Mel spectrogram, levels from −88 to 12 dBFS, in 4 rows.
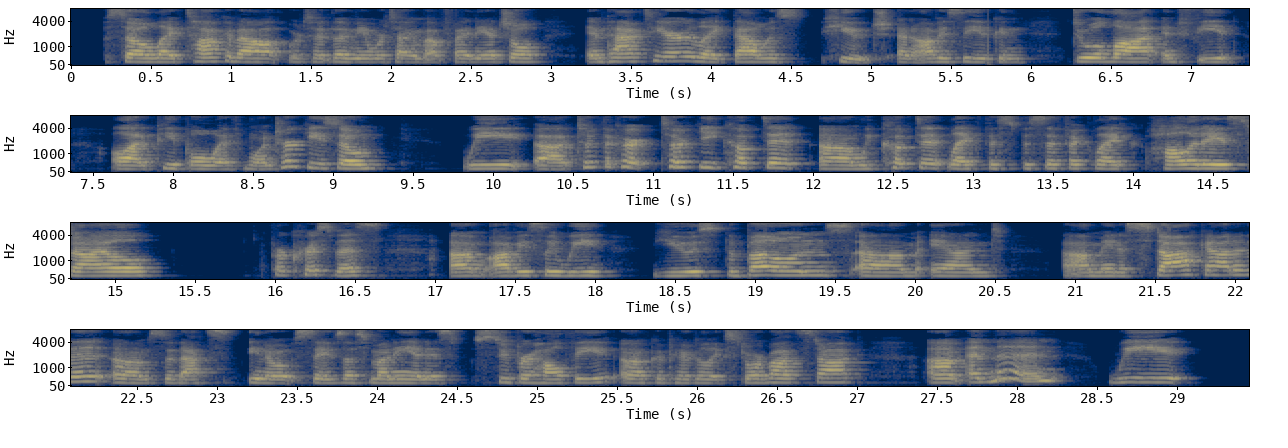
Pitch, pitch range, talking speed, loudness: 205 Hz, 190-220 Hz, 185 wpm, -22 LUFS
